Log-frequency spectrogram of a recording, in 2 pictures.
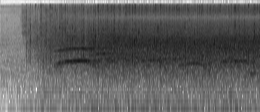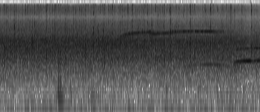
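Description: Members of an audience cheer and whoop.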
